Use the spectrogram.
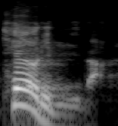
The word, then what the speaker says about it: tear: 이 발음 주의하세요. tear이 아닙니다. tear이 눈물은 tear이지만 찢다라는 동사일 때는 tear입니다.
